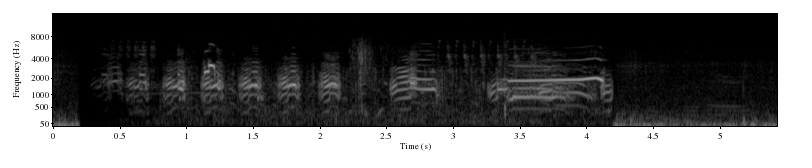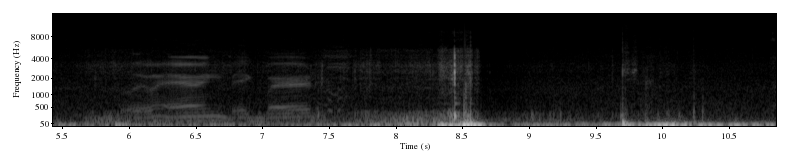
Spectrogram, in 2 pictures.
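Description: A bird calling: a rapid series of about eight loud calls, then a longer held call, cutting off abruptly about four seconds in. Wind and water noise follow, with a sharp thump near the end.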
